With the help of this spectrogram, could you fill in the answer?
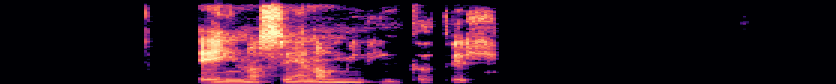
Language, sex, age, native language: Icelandic, male, 18-19, Icelandic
